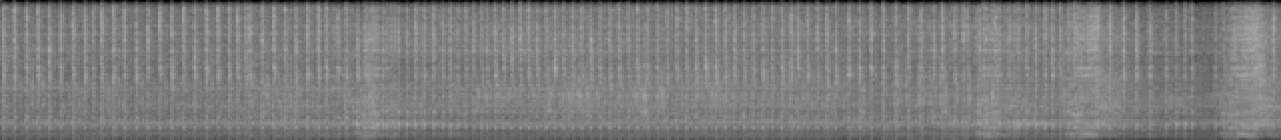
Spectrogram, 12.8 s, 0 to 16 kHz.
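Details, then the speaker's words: Freshly rebuilt Yamaha Zuma 70cc two-stroke just after its first kickstart, on its first heat cycle warming to about 180: fast, even, crisp, rattle-free idle with a few light blips. Runs clean; normal idle. "Let's let her warm up. First little heat cycle on her. First start, boys. Well, damn, boys, she runs like a champ."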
